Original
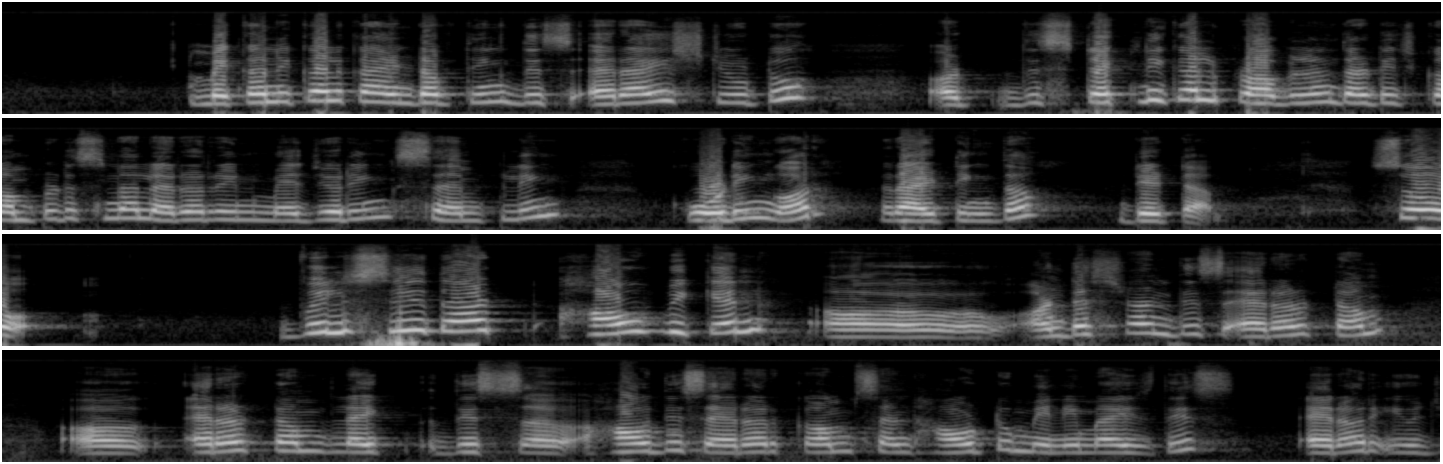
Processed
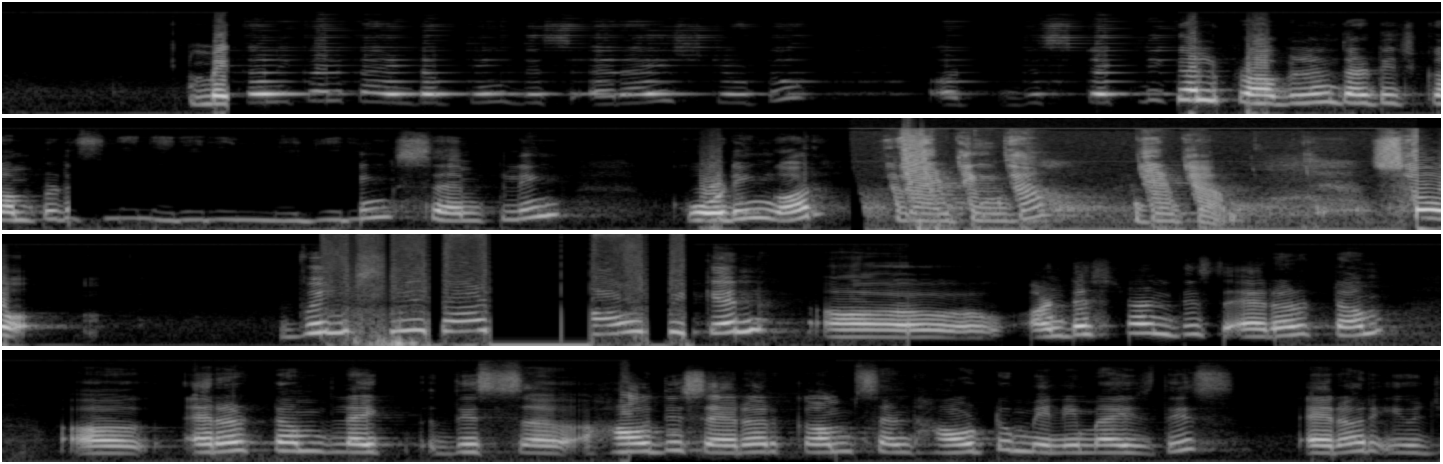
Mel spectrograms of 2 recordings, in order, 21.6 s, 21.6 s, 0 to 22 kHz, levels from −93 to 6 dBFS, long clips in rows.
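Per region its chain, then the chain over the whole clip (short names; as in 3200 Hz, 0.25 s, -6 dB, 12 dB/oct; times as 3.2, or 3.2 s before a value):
0.84–4.41 HPF 220 Hz + high shelf 3000 Hz +8.5 dB + resonator 610 Hz, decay 0.21 s, mix 100%
5.64–6.74 Chebyshev band-stop 230–9200 Hz, order 4 + low shelf 190 Hz +9.5 dB
8.57–10.7 high shelf 4100 Hz +5.5 dB + dispersion lows, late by 59 ms, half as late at 2100 Hz + spectral compressor 10:1
11.98–13.38 level-crossing sampler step -30 dBFS + bell 1900 Hz -10 dB 0.43 oct + level quantiser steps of 13 dB
14.18–15.56 steep high-pass 230 Hz + gate -41 dBFS, range -16 dB + air absorption 110 m
18.53–19.31 BPF 140–6900 Hz + bell 4800 Hz +11 dB 0.99 oct
whole clip: dry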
